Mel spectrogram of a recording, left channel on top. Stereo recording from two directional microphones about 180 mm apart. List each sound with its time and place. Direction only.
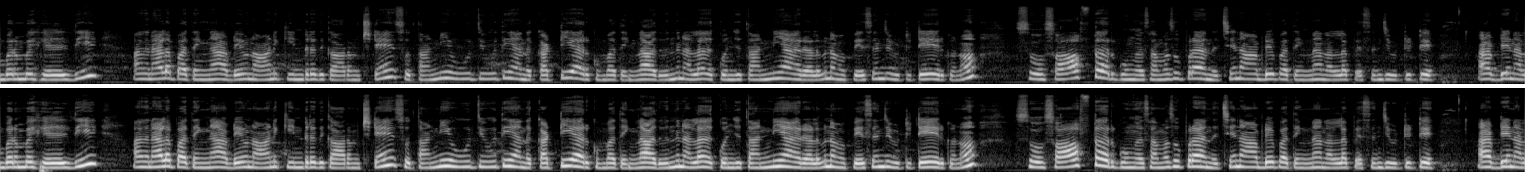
0.0 s speech: 35° right (ahead or behind)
